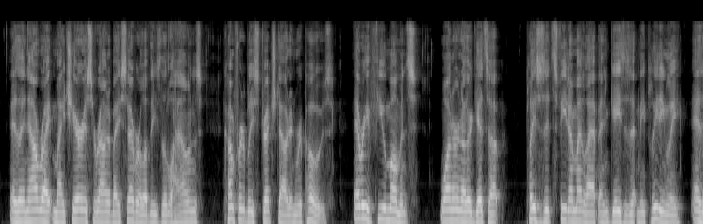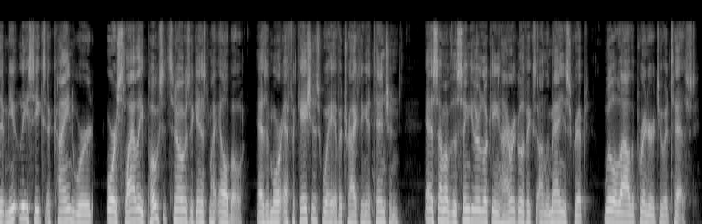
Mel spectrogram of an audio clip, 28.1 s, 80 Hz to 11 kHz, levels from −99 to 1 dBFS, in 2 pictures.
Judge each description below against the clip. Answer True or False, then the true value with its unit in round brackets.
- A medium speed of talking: True (165 wpm)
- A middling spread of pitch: True (3.0 semitones)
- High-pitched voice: False (140 Hz)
